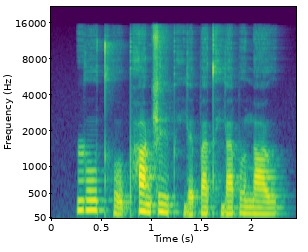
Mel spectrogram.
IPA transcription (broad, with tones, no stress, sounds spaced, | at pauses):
ɻ o˥ ʊ̯ t̪ʰ o̰˨˩ ʊ̯ pʰ ɑ˥˧ ŋ ʂ e˥˩ ɪ̯ pʰ j ɛ̰˨˩ p ä˧˥ t̪ʰ j ä˧˥ p ɤ˥ n̪ ɑ˥ ʊ̯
